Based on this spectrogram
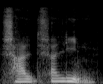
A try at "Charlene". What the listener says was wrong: Charlene. Nicht mit diesem L in der Mitte. Ja.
